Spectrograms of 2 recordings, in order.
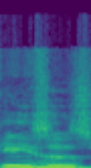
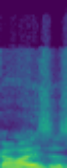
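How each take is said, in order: First: It is said with a non-American pronunciation. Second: It is said with an American pronunciation.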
